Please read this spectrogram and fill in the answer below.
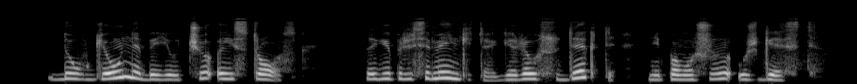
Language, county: Lithuanian, Vilnius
